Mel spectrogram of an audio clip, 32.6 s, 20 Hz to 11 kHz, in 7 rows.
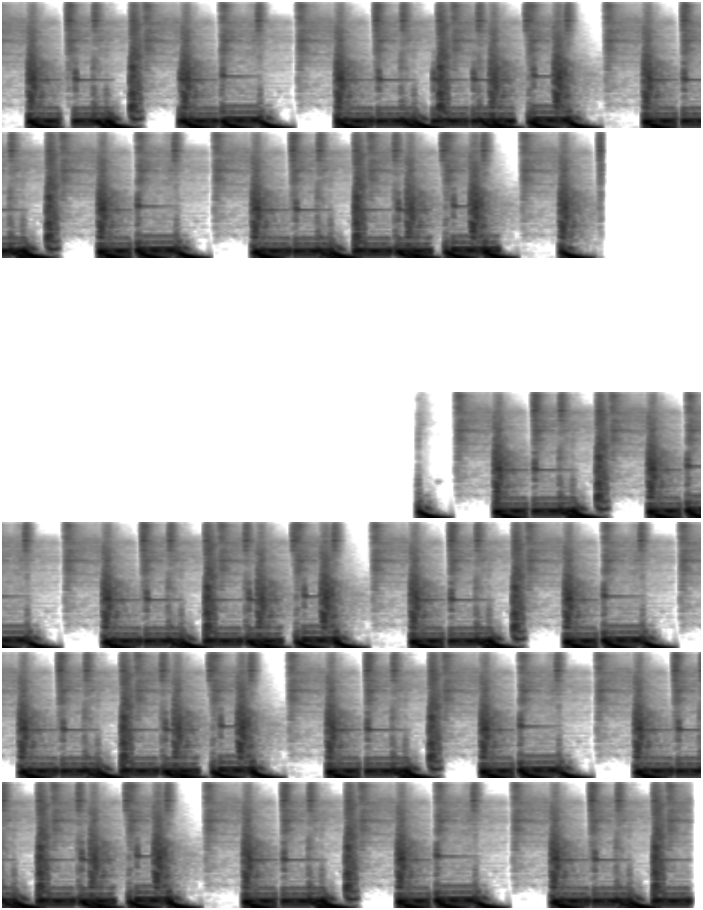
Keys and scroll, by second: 1.4 s, 4.3 a, 5.5 s, 8.6 space, 31.1 super+r, 31.6-32.5 typing.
